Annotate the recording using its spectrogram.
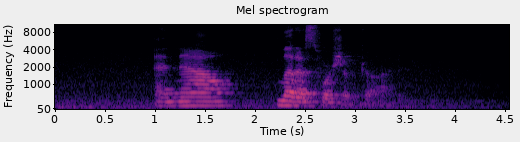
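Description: A woman speaks warmly and clearly in a reverberant room.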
